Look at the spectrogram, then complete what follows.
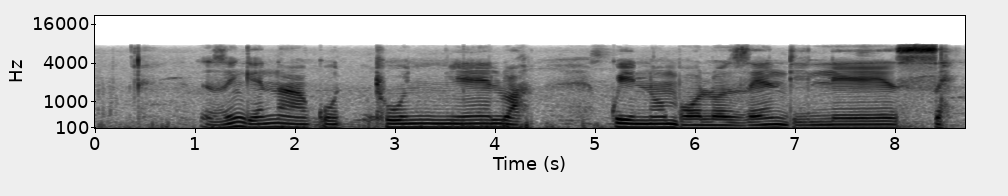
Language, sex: Xhosa, male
